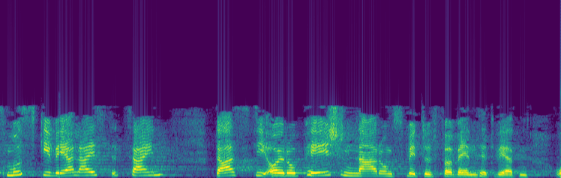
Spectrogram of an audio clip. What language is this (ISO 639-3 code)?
deu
